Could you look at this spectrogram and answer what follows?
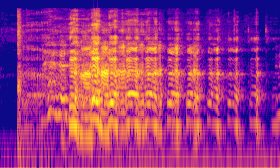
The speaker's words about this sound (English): And we are back. Sorry to clear my throat.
